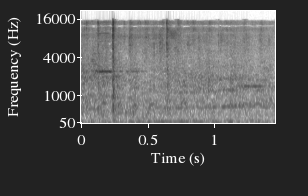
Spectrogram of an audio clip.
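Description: Pigeons cooing from a rooftop loft during a pigeon-flying tournament, soft low coos repeating a few times against faint background hum, distant and quiet.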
